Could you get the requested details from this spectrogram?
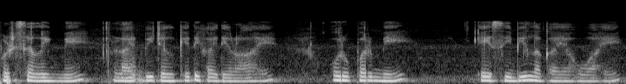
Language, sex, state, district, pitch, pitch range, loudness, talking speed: Hindi, female, Arunachal Pradesh, Papum Pare, 170 Hz, 160-185 Hz, -16 LUFS, 170 wpm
